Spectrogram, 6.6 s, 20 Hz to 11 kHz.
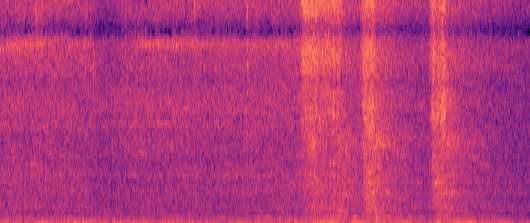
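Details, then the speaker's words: V8 running after a new Allstar Performance distributor was installed, before timing was set with a timing light; deep, steady rumble with smooth throttle blips and no stumble, sounding smoother and running properly. "Let me get the timing light out. That sounds smoother right there."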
